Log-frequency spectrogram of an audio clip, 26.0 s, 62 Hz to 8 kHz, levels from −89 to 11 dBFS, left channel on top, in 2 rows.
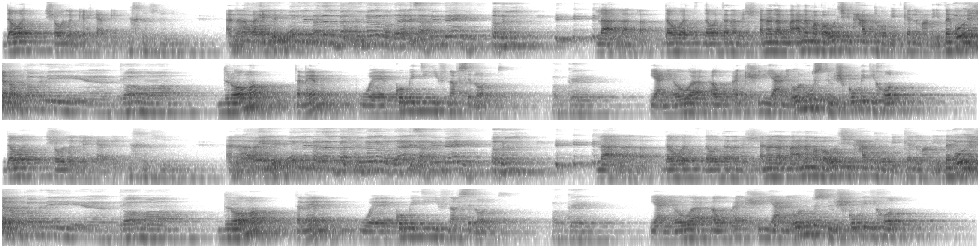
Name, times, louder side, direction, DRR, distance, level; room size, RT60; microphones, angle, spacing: voice 1, 0.0-2.3 3.0-3.6 7.9-13.3 15.9-16.5 16.9-17.3 17.7-19.5 21.6-24.9, left 2 dB, 75° left, 2 dB, 1.5 m, -24 dB
voice 2, 3.0-8.2 12.7-15.3 20.3-20.8, left 1 dB, 15° right, -5 dB, 1.4 m, -28 dB
11.5 x 5.9 x 5.8 m, 1.5 s
head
